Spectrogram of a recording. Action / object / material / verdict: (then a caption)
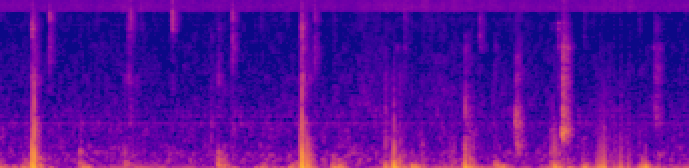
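tap / small porcelain bottle / porcelain / none. Long red nails tap a small, cream-colored, hollow, textured porcelain liquor bottle held in both hands and briefly tilted. The result is an irregular series of soft, dull, low-pitched knocks that fade quickly, with a few faint bright clicks over a quiet background.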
